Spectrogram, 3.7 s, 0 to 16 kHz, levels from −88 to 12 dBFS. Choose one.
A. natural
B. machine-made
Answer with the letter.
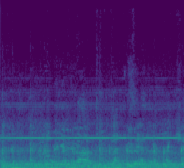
A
